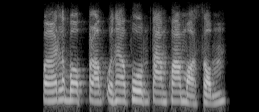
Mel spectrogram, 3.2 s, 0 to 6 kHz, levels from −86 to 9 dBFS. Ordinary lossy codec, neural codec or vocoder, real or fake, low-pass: Opus, 16 kbps; none; real; 5.4 kHz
